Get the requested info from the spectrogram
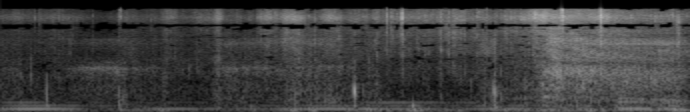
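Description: Rocks and dry grass being handled: scattered small knocks, then a rustle of dry grass near the end, over a low steady hum.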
